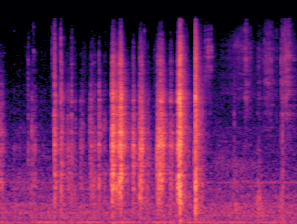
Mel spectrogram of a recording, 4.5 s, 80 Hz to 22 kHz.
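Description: Hard 3D-printed plastic parts clicking and scraping against each other as a freshly glued piece is pressed and fitted into place by hand: a run of irregular clicks, most of them between one and three seconds in.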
